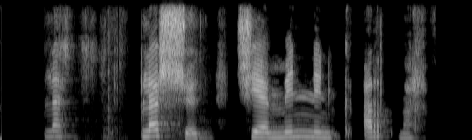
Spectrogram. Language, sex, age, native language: Icelandic, male, 9, Icelandic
